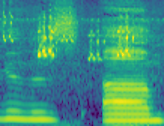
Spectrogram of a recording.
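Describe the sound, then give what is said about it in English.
Cricket chirping plays as a short sound effect in two loud bursts separated by a brief gap, with bright, rapid chirps layered over a steady, buzzing drone. “You gotta you give him the cricket.”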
